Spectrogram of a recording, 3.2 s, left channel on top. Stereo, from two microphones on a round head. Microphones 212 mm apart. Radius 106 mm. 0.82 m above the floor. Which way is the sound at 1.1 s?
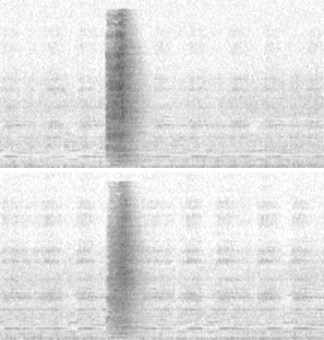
80° left.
